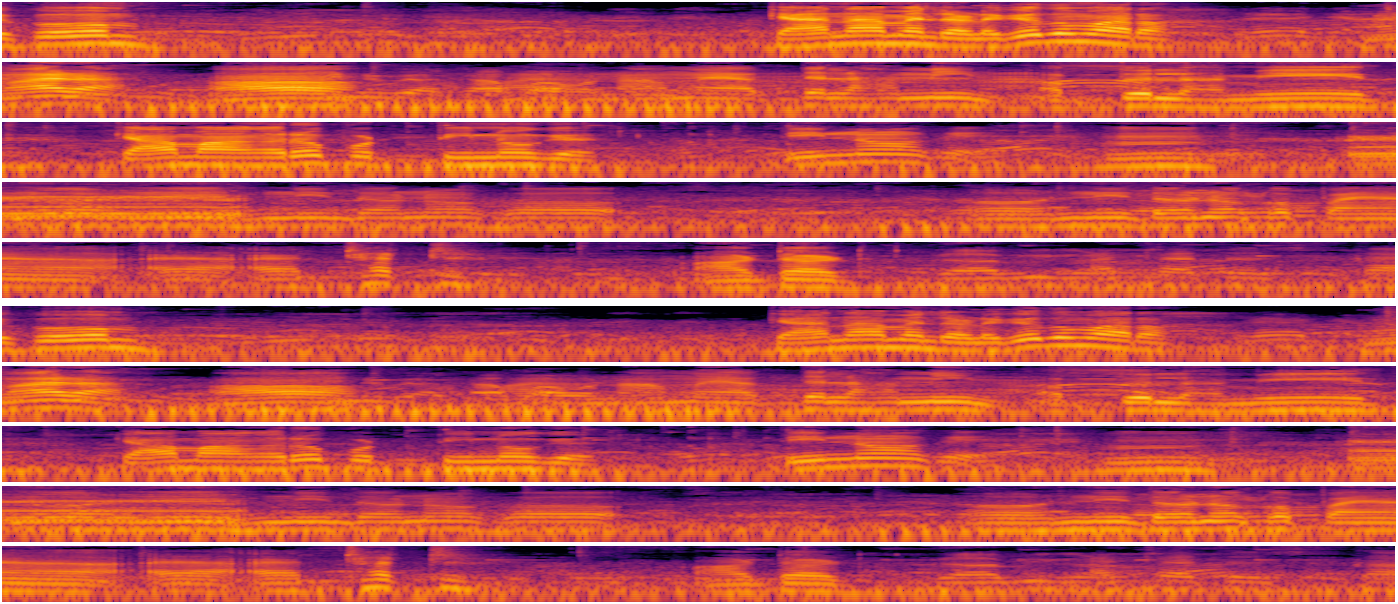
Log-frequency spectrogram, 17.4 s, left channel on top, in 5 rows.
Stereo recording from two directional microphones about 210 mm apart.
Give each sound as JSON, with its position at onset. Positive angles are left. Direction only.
{"t": 0.0, "sound": "speech", "side_deg": -10}
{"t": 2.0, "sound": "speech", "side_deg": -5}
{"t": 3.4, "sound": "speech", "side_deg": -40}
{"t": 4.0, "sound": "speech", "side_deg": 0}
{"t": 5.0, "sound": "speech", "side_deg": -45}
{"t": 6.3, "sound": "speech", "side_deg": 0}
{"t": 8.9, "sound": "speech", "side_deg": -45}
{"t": 15.7, "sound": "speech", "side_deg": 5}
{"t": 16.3, "sound": "speech", "side_deg": -50}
